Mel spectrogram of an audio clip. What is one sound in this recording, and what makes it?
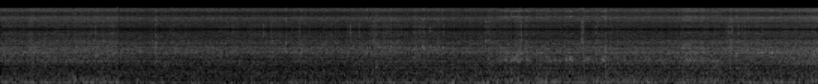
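River rapids rush and churn steadily nearby.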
